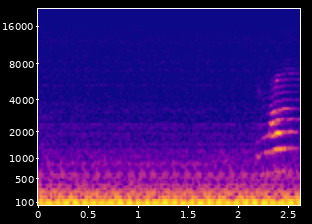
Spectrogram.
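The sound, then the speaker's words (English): A cat lets out a single short meow near the end over a steady low background hum with no talking. “Hi, kitty cat. What do you want?”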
